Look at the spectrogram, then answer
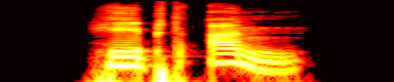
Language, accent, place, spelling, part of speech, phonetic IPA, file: German, Germany, Berlin, hebt an, verb, [ˌheːpt ˈan], De-hebt an.ogg
- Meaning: inflection of anheben: 1. third-person singular present 2. second-person plural present 3. plural imperative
